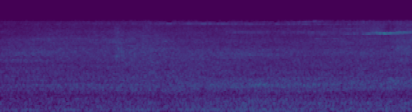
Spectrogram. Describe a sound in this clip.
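Cars drive past on the road nearby.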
